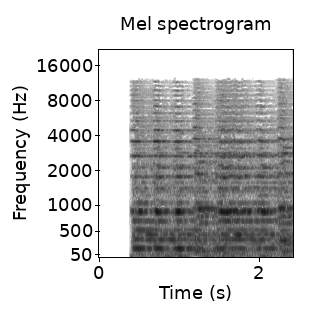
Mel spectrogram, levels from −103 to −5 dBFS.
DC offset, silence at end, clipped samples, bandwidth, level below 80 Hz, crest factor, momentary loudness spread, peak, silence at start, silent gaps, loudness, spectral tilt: under 0.1%; 0 s; under 0.1%; 12.5 kHz; -44 dBFS; 16 dB; 5 LU; -6 dBFS; 0.4 s; none; -20 LUFS; -4.5 dB/octave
